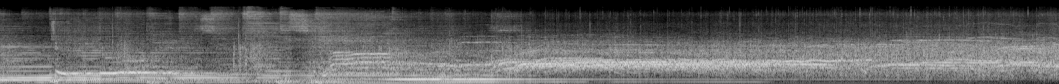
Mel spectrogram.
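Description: Live pop-rock band ending a song: a male voice sings over acoustic guitar, bass and drums for about three seconds. Then the final chord rings out under audience cheering and applause, the last low note stopping near the end.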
